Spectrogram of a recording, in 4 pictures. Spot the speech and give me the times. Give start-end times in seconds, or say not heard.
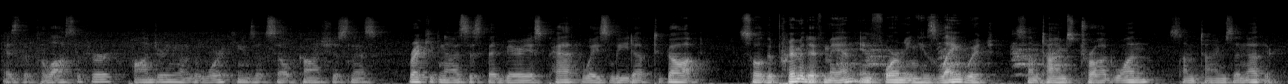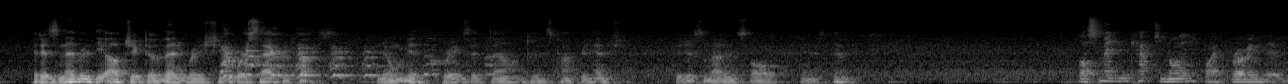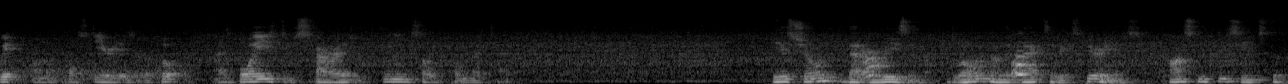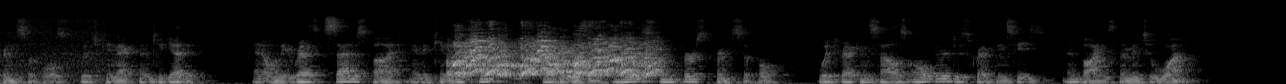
0.0-21.4, 23.6-30.9, 33.4-50.5.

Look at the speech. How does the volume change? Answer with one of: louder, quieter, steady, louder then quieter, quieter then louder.
quieter.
